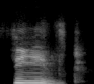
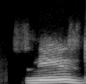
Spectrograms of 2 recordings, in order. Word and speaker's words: seized: He defeated his brother and sneezed his property. Sneezed, again sneezed. It's not sneezed. Sneezed, Ma'am, can I try? Yes, seized. Yes.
